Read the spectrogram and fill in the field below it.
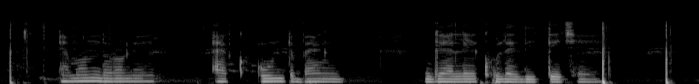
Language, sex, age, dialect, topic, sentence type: Bengali, male, 18-24, Western, banking, statement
